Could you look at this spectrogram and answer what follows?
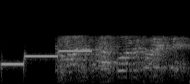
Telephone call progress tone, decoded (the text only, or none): special information tone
